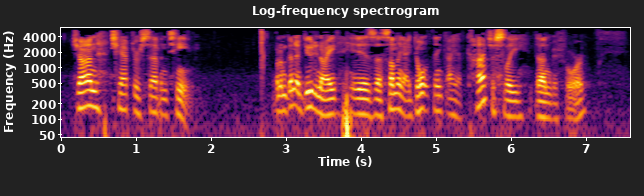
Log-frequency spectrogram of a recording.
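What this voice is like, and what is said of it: Slightly congested, under-the-weather voice. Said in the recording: “If I sound a little, my voice sounds a little bit different to you, I'm just getting over a little bit of a cold”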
